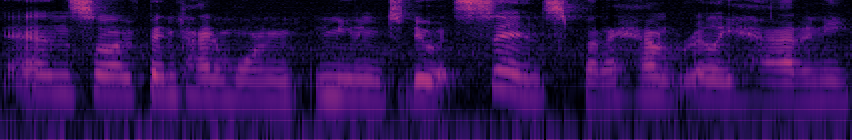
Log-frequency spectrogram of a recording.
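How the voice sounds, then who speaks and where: Noticeable background noise and audible room echo accompany the woman as she talks. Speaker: digital artist. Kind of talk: casual voiceover commentary. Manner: halting, many filler ums.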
